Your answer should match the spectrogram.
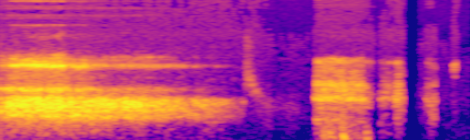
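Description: A person takes a deep inhale during a breathing exercise, heard as a long, loud, airy rush that gradually fades. A few shorter, fainter breathy bursts follow after a brief pause.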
